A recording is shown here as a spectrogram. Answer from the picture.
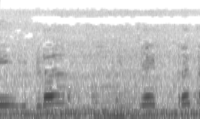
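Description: Short phrases of a voice talking over a low, steady vehicle engine rumble.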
